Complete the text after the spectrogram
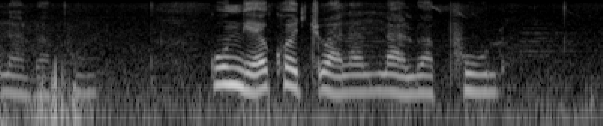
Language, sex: Xhosa, female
